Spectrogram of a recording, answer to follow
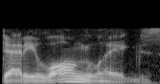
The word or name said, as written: daddy longlegs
